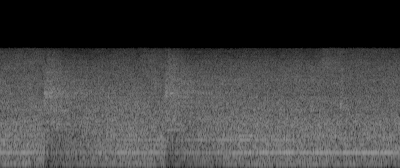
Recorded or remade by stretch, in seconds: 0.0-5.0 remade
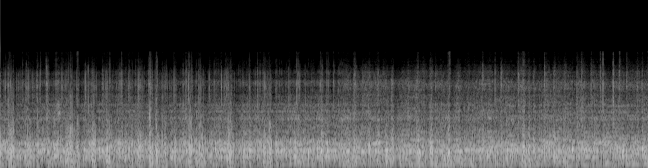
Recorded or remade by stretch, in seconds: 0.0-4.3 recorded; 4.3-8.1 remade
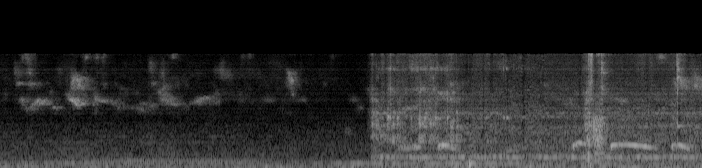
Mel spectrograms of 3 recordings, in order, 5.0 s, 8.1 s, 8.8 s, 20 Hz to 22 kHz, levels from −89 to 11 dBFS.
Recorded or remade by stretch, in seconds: 0.0-6.3 remade; 6.3-6.8 recorded; 6.8-8.8 remade

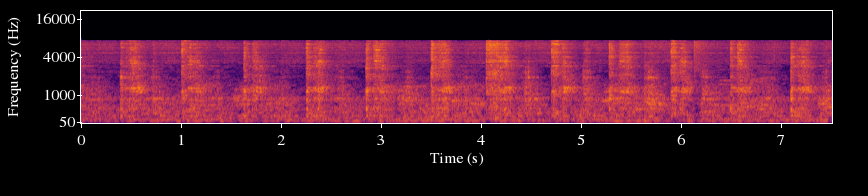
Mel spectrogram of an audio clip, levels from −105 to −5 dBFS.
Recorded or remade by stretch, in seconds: 0.0-5.4 recorded; 5.4-5.9 remade; 5.9-7.5 recorded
